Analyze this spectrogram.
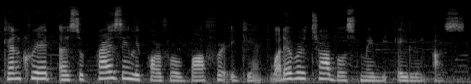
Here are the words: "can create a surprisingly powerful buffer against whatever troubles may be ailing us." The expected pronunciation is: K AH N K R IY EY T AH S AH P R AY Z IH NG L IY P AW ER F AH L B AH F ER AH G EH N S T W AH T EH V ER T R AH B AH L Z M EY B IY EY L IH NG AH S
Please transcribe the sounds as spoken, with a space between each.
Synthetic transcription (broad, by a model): K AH N K R IY EY T AH S AH P R AY Z IH NG L IY P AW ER F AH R B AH F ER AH G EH N W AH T EH V ER T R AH B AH L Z M EY B IY EY L IH NG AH S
